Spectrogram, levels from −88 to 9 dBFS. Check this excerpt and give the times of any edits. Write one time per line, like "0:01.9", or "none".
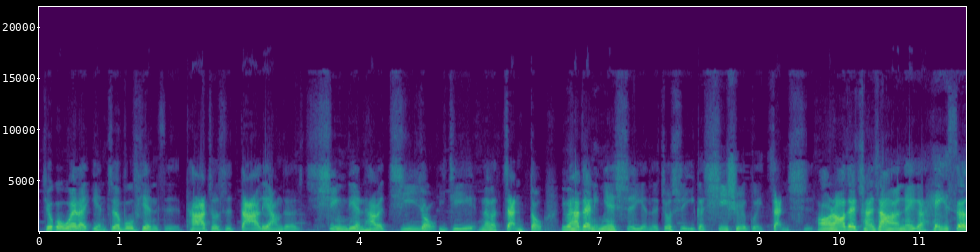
0:05.0
0:09.7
